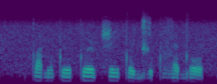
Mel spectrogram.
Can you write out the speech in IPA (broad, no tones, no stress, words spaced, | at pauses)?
tˤoɡotɯ tɯ ʈ͡ʂi tod͡ʑetɮɐdo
